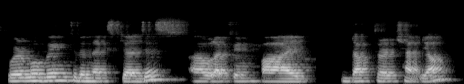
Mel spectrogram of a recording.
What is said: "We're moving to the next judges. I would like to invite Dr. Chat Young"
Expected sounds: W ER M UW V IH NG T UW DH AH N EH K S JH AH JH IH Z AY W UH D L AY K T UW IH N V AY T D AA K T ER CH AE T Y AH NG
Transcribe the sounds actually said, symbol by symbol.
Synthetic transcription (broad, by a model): W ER M UW V IH NG T UW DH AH N EH K S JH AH JH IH S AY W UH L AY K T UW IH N F AY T D AA K T ER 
